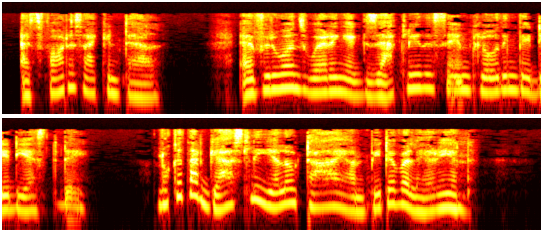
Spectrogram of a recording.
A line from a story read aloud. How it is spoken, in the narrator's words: Davy said quietly to Ellie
